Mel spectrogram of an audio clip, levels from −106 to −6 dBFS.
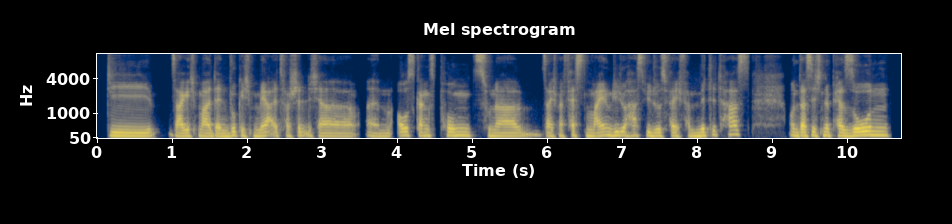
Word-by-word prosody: die, 120 -2 +2 0.2
sag' 115 -8 +1
ich 115 - -3
mal 115 -2 +2
dein 110 -1 +1
wirklich 135 -4 -1
mehr 120 +3 +2
als 125 - -3
verständlicher, 115 -3 -3
ähm, 110 -1 -5
Ausgangspunkt 135 0 0
zu 140 - -3
'ner, 115 0 0 0.3
sag' 115 -4 -2
ich - - -17
mal, 125 - -3
festen 125 -2 -2
Meinung, 130 +4 +1
die 140 - +3
du 140 -3 +1
hast, 130 +1 -4
wie 135 - +3
du 120 - +1
das 125 - 0
vielleicht 120 -3 -2
vermittelt 130 +6 -1
hast. 170 0 -2 0.5
Und 135 -3 -1
dass 125 -2 +7
sich 135 -3 -1
'ne 135 - +2
Person 140 +4 +5
125 Hz, 180 wpm, -24 LUFS, 115-135 Hz, 0.5 s, dass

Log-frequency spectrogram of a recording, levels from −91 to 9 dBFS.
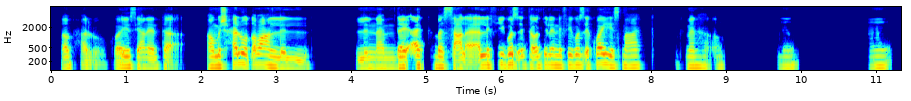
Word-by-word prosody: طَب - - -3
حلو، 80 +2 -9
كويس 135 0 -1
يعني 125 -2 0
أنت 130 +4 -3 0.4
هو 135 - +3
مش 140 +1 +3
حلو 170 0 +5
طبعًا 160 0 +4
لل 120 -3 -2 0.6
لإنّها 120 +1 -3
مضايقاك، 130 +4 +3 0.2
بس 135 -1 0
على - - +4
الأقل 150 0 +3
في 165 +3 -7
جزء 165 +1 +2
أنت 140 0 -7
قُلت 135 +5 +2
لي 155 -1 -1
إن 150 -2 -1
في 155 +2 -3
جزء 155 0 -1
كويس 155 -2 +2
معاك 140 0 -4 0.4
بت 145 - -32
منها، 135 0 -5
آه. 135 +1 -15 0.7
إمم، 135 +2 -12 1.0
إمم. 140 +1 -9
140 Hz, 160 wpm, -23 LUFS, 130-150 Hz, 1.0 s, حلو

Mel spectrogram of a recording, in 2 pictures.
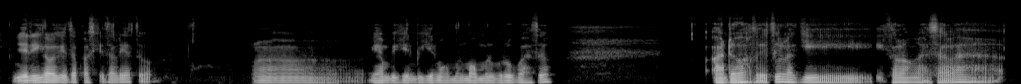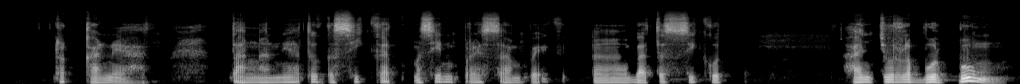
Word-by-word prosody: Jadi 90 +4 +2
kalau 100 -1 +4
kita 105 0 -1
pas 105 -1 -6
kita 100 +1 -8
lihat 105 0 -3
tuh, - - -7 1.0
eee, 85 -1 -6 0.4
yang 90 -2 -1
bikin-bikin 85 +1 -3
momen-momen 85 -1 -3
berubah 85 +3 -3
tuh 115 +2 -4 1.6
ada 95 +1 +2
waktu 110 0 -1
itu 120 - -3
lagi 105 -1 0 0.7
kalau 105 0 -2
enggak 105 - -4
salah, 110 -1 -3 0.8
rekan 85 +1 -4
ya. 75 0 -5 0.9
Tangannya 100 +2 -2
tuh 120 -1 -2
kesikat 115 +2 +3 0.2
mesin 105 +6 +2
pres 105 +3 -1
sampai 95 +2 -5
ke - - -19 0.3
eee, 95 +1 -1
batas 90 -1 +1 0.2
sikut. - - -1 1.2
Hancur 110 +1 +3
lebur, 110 0 +6 0.2
"Boom!" 105 - +8
100 Hz, 105 wpm, -22 LUFS, 85-110 Hz, 1.6 s, Boom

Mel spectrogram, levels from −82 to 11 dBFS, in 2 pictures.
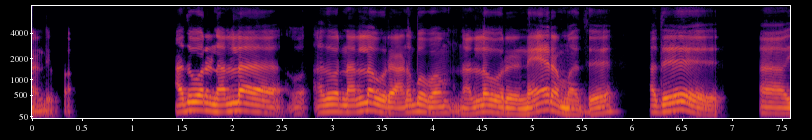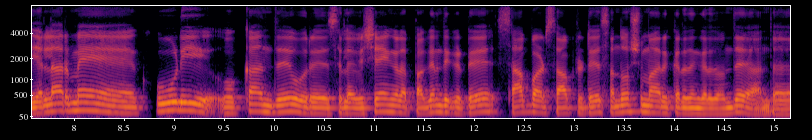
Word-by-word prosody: கண்டிப்பா. - - -8 1.1
அது 140 - +2
ஒரு 160 -1 +2
நல்ல 150 +4 +3 0.6
ஒ - - -8 0.2
அது 130 +2 0
ஒரு 140 - -1
நல்ல 150 +5 +2
ஒரு 115 -2 +3
அனுபவம். 125 -3 0 0.2
நல்ல 110 +6 -1 0.2
ஒரு 110 -2 +2 0.2
நேரம் 135 -11 +2
அது. 95 +3 -2 0.6
அது 140 +3 +1 1.0
அ - - 0 0.3
எல்லாருமே 155 +5 +1 0.6
கூடி 160 +2 +2 0.4
உட்காந்து 130 +3 -1 0.2
ஒரு 115 -2 +1 0.2
சில 110 - -1
விஷயங்கள 135 +3 0
பகிர்ந்துகிட்டு, 115 0 -1 0.3
சாப்பாடு 120 0 -1
சாப்பிட்டுட்டு 110 +1 -2
சந்தோஷமா 135 +1 0
இருக்குறதுங்கறது 105 -2 +1
வந்து, 125 +5 +1 0.2
அந்த - - -3
125 Hz, 115 wpm, -21 LUFS, 110-140 Hz, 1.1 s, நல்ல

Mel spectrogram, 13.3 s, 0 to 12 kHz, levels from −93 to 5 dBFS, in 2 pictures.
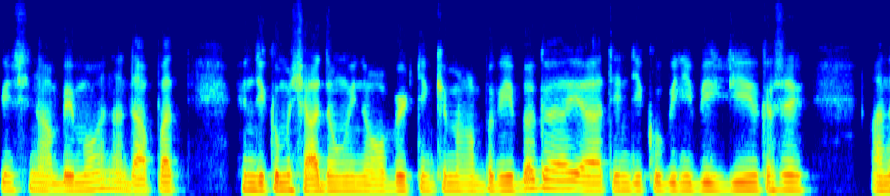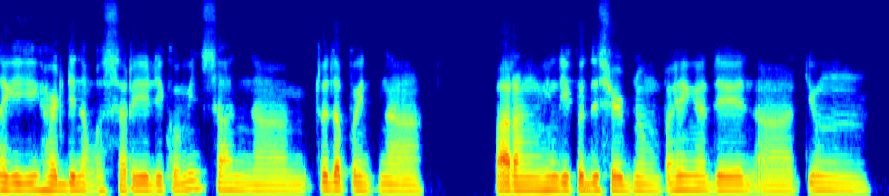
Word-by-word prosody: yung 125 - -10
sinabi 125 -2 -1
mo 135 +4 -2
na 140 -3 -4
dapat 120 +2 -1 0.5
hindi 125 -1 +2
ko 130 - +2
masyadong 120 0 +1
ino-overthink 120 +1 -1
yung 120 -1 -2
mga - - -2
bagay-bagay 140 +5 +1
at 120 0 0
hindi 120 0 -1
ko 125 - -1
bini-big 125 0 0
deal 130 +1 +2
kasi, 125 0 -1 0.5
ah, 115 - +1
nagiging 120 0 +3
hard 115 +1 +3
din 120 - +5
ako 115 - -6
sarili 115 +1 0
ko - - -3
minsan 125 -2 -2
na, 115 - -3 0.4
to 130 - +2
the 125 0 +3
point 120 -1 -2
na 110 -1 -2 0.6
parang 120 -1 +5
hindi 120 0 +3
ko 120 - +3
deserve 120 -1 +1
ng 115 -2 -3
pahinga 120 0 +1
din. 120 -1 +1
At 110 +2 -4
yung, 120 -1 -3
120 Hz, 180 wpm, -23 LUFS, 115-125 Hz, 0.6 s, din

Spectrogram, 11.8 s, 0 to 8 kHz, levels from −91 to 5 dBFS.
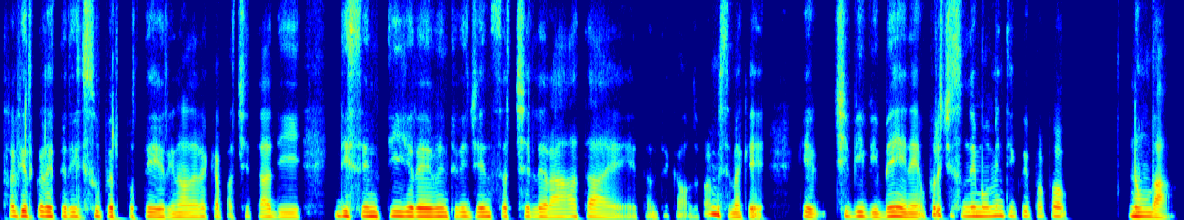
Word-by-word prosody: tra 175 - -3
virgolette, 170 -2 +3
dei 155 -2 -3
"superpoteri," 150 -3 -1
no, 140 0 -2
la 145 - -3
la 150 +1 -4
capacità 150 +1 -8
di 140 0 -7 0.3
di 175 0 +2
sentire 160 -1 +5
un'intelligenza 155 +1 +1
accelerata 150 -1 -4
e - - -13
tante 135 +7 -16
cose. 135 - -17
Però 135 - -12
mi 240 -2 +7
sembra 140 -4 -4
che 75 - -4 0.3
che 145 -3 -1
ci 175 - -6
vivi 150 -3 -1
bene. 150 -2 +4
Oppure 230 - -2
ci 180 - -10
son 165 -2 -6
dei 165 - +3
momenti 170 +2 0
in 160 - -12
cui 170 - -7
proprio 160 0 -4 0.6
non 160 -2 +6
va? 130 +1 -1
155 Hz, 170 wpm, -20 LUFS, 145-165 Hz, 0.6 s, mi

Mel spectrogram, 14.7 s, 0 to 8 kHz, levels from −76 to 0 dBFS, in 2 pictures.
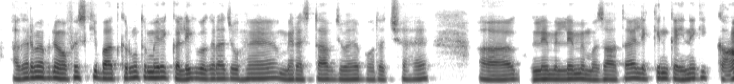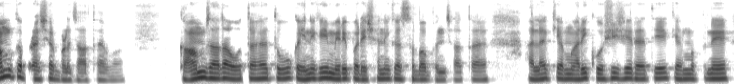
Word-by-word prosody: अगर 145 +5 +1
मैं 165 - +5
अपने 155 0 +1
ऑफिस 145 +4 +2
की 170 +1 -2
बात 140 -2 +2
करूँ 155 +3 +1
तो 165 - -3
मेरे 155 +1 +4
कलीग 130 +3 +2
वगैरह 135 0 +1
जो 130 - 0
हैं 135 +4 0
मेरा 120 -3 -1
स्टाफ 120 +1 -1
जो 120 - 0
है 120 +1 0
बहुत 115 -1 -8
अच्छा 115 +1 -4
है 125 +3 -3
अ, 115 -4 -2
घुलने-मिलने 120 +1 +1
में 130 0 +1
मज़ा 115 +1 0
आता 125 +5 -3
है 145 - +3
लेकिन 145 +1 -1
कहीं 120 -4 +1
न 140 - +2
कहीं 160 +3 -6
काम 195 - +5
का 175 - +2
प्रेशर 130 +1 0
बढ़ 105 -2 -3
जाता 95 +1 -7
है 100 - -8
वहाँ। 95 +1 -18 0.6
काम 130 +9 +5
ज़्यादा 145 -1 +4
होता 130 +1 +1
है 140 +1 +2
तो 135 - 0
वो 145 - 0
कहीं 125 -5 +1
न 140 - +2
कहीं 150 +1 +3
मेरे 135 -1 +3
परेशानी 125 +2 -1
का 130 - -1
सबब 115 -2 -4
बन 105 - -4
जाता 105 +2 -8
है, 110 - -5 0.4
हालाँकि 130 +3 0
हमारी 130 +1 +1
कोशिश 135 0 -2
ये 145 - +3
रहती 130 +2 -1
है 145 - +1
कि 145 -3 -4
हम 130 +1 -1
अपने 135 +2 +1
130 Hz, 255 wpm, -24 LUFS, 120-140 Hz, 0.6 s, मैं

